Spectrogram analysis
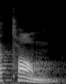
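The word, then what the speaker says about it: tomb: كان الملوك لما كانوا بيموتوا بيحطوه فيها اسمها تم ت تم واول ما تلاقي ام مع البي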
